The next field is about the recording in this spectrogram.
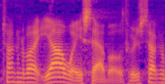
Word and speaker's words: Sabaoth: By the way, Sabaoth must not be confused with a somewhat similar word, Sabbath. They're totally different, so it's not Sabbath. We're talking about Sabaoth. Short A, oath, long O. Sabaoth is how you pronounce that in the Hebrew, Sabaoth.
